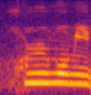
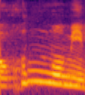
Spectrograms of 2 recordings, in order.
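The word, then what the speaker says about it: 홑몸: 혼몸이 돼야 돼요? 혼몸이 되는 겁니다. 왜 뱃속에 나 혼자가 아니고 지금 누가 있잖아, 지금 더. 근데 이제 이게 발음 때문에 야, 홀몸이 아니네 이래버리니까 홀몸이라고 생각하는데 아니에요. 혼몸입니다. 왜?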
